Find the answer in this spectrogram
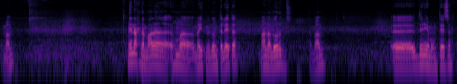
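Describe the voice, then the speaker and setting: A man's voice: medium pitch, steady tone, normal speed, long pauses, a little mellow, slight background noise. A man with an Egyptian Arabic accent giving chatty commentary over a mobile game match, often repeating his phrases. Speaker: gameplay commentator.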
